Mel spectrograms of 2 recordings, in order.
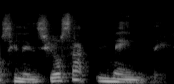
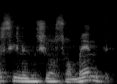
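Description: First: Slow "silenciosamente", clear A, then a break before "mente"; "silenciosamente" split in two to show the A before -mente; corrected A form. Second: "silenciosamente" said with O before -mente, as "silenciosomente"; "silenciosamente" mispronounced on purpose with O in place of A; wrong vowel form. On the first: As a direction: say "silenciosa... mente", drawing out both parts. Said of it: "se cambia esta vocal por A". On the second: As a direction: run it together as "silencioso-mente", keeping the O. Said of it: "No va a ser". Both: Shown as a demonstration.

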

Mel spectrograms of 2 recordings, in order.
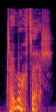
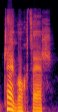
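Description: First: Slow, high-pitched question; Gryz's questioning. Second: Slow, louder goat's question; talking goat. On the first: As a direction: ask it slowly, pitched well up. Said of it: "spytał Gryz". (Gryz pyta powoli, wysokim głosem) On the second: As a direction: answer slowly as the goat, a bit raised. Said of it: "zapytał kozioł". (kozioł pyta powoli i głośniej) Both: Acted.

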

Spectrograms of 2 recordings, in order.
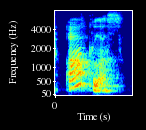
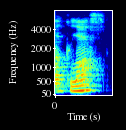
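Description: First: Атлас stressed on the first syllable, ÁT-las. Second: Атлас stressed on the second syllable, at-LÁS; stress on last syllable. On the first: Storyteller giving the original word, first-syllable stress. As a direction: hit the first vowel of атлас. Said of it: "замість атлас утворився атлас". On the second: Storyteller showing the changed word, second-syllable stress. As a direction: hit the second vowel of атлас. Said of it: "утворився атлас". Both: Shown as a demonstration.

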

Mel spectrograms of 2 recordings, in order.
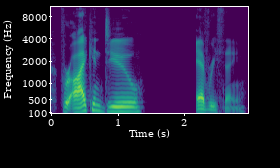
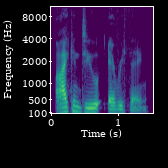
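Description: First: Slow, deliberate verse reading. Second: Said in the usual way. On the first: Shown as a demonstration. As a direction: let each word sink in slowly. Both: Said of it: "I like to read it a little bit slower".

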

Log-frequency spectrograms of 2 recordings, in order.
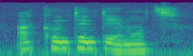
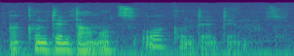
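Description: First: Slow made-up Spanish "Accontentemos"; mock Spanish. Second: Softer fake Spanish "Accontentamos o accontentemos", weighing both; musing over fake Spanish forms; mock Spanish. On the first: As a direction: play a fake Spanish word. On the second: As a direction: quieter made-up Spanish, deciding the ending. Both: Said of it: "sto parlando una lingua che non esiste".

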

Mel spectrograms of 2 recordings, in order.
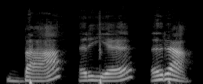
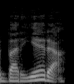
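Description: First: "Bariera" slowly as Ba, rie, ra; syllable by syllable. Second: Said in the usual way. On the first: Shown as a demonstration. Teacher clapping with young readers, "Bariera" in three slow beats. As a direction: pause after each syllable of "Bariera". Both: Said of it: "wyklaszczmy sylaby w wyrazie bariera".

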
